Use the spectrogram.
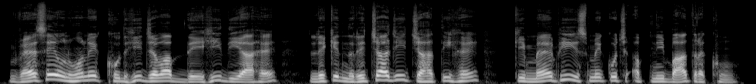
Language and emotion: Hindi, neutral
